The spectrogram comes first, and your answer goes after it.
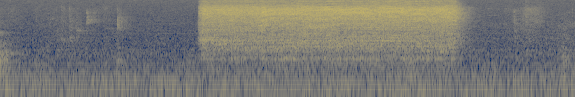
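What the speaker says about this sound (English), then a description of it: "take some non-stick cooking spray" Non-stick cooking spray hisses onto a tray in one steady two-second burst, loud and close, with quiet kitchen room sound before and after.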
